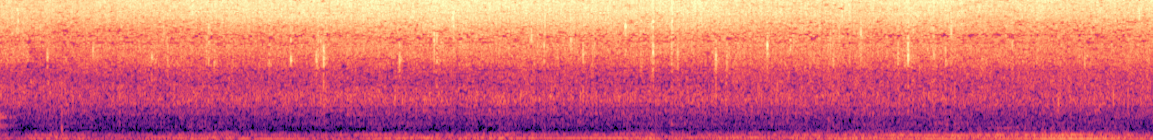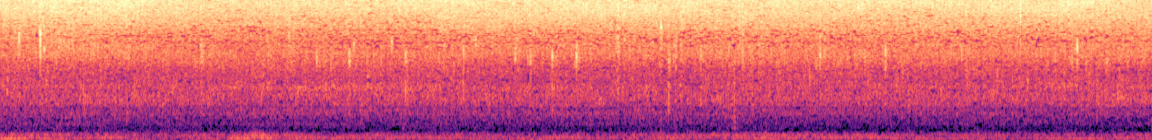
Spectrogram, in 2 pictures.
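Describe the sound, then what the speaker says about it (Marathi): Raw banana chip slices frying in hot oil in a home kitchen give a dense, steady crackling sizzle that holds evenly throughout, with no voices. "आता आपण त्यामध्ये वेपर्स सोडणार आहोत."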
